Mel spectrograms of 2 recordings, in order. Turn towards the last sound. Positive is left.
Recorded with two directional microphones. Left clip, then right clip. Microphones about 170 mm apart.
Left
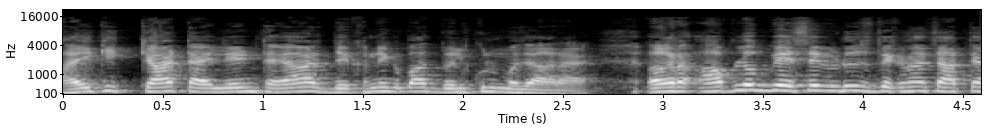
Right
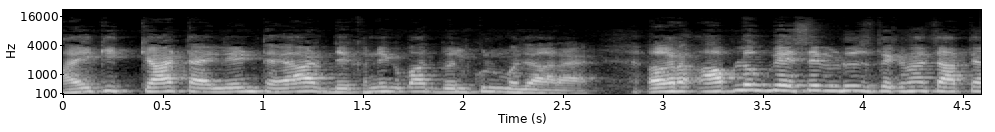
turn(degrees=40)  # may be behind; listen again after turning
